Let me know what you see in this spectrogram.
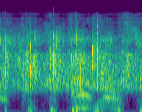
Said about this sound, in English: We say together, amen and amen. One more time, give God a hand clap. Yes.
